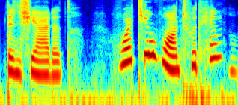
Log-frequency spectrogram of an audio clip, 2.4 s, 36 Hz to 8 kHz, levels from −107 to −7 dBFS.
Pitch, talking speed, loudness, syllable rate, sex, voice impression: 265 Hz, 225 wpm, -16 LUFS, 6.7 syllables/s, female, feminine, young, tensed, slightly bright, halting, intellectual, friendly, unique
